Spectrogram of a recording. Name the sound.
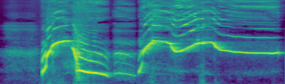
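screaming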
